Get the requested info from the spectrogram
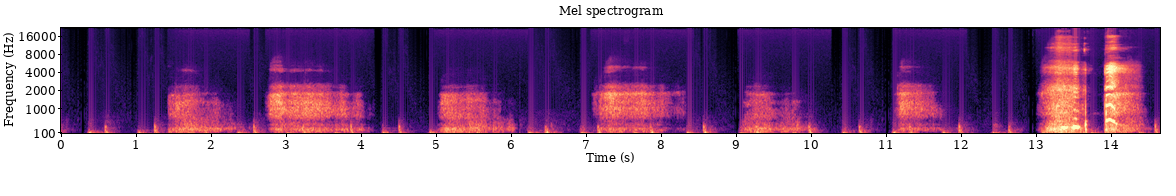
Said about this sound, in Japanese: でも、この方がよく聞こえるかなって思って。どうかな？聞こえる？私の心臓の音。ドクン、ドクンって。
